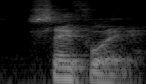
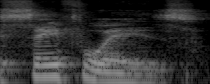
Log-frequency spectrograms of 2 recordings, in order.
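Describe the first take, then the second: First: The name ends without an added s sound. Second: The name ends with an added s sound. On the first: The speaker calls it right. "it's Safeway" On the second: The speaker calls it wrong. "I hear people say Safeways. No"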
